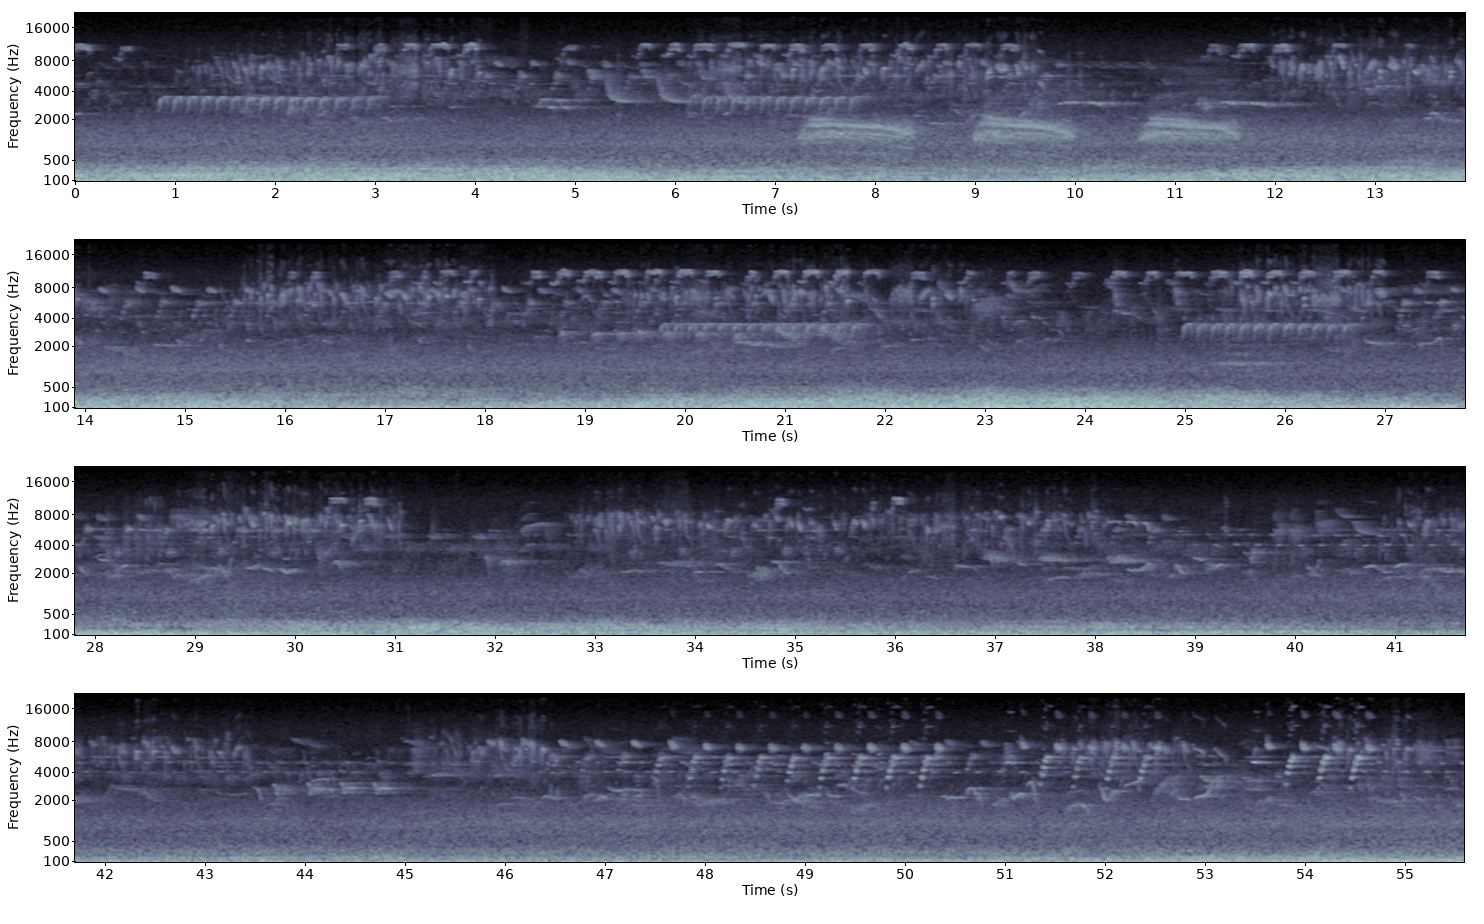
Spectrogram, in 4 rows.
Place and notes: {"title": "Friedhof Columbiadamm, Berlin, Deutschland - cemetery, spring ambience", "date": "2019-03-23 11:15:00", "description": "Cemetery Friedhof Columbiadamm, nearby Sehitlik mosque, park ambience in early spring, some birds: tits, woodpecker, various finches, crows, pidgeon, eurasian nuthatch etc., parks, gardens, waste lands, cemeteries have become important places for biodiversity\n(SD702, DPA4060)", "latitude": "52.48", "longitude": "13.41", "altitude": "48", "timezone": "Europe/Berlin"}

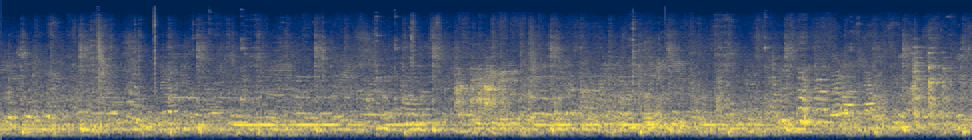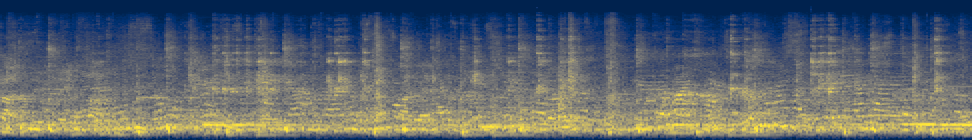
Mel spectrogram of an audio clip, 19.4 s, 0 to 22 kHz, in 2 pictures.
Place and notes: {"title": "Tehran Province, Tehran, Aref Nasab St, No., Iran - Cinema Cafe", "date": "2017-03-17 20:56:00", "description": "Indoor ambience of a cafe in north of Tehran", "latitude": "35.80", "longitude": "51.42", "altitude": "1611", "timezone": "Asia/Tehran"}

